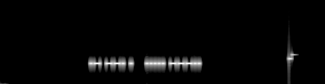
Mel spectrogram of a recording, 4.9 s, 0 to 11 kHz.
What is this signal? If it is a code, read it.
Morse code, heard as a keyed tone, about 40 wpm, 700 Hz. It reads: AGE 58
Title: Practice QSO - Exchange 3 - More Info - 40wpm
